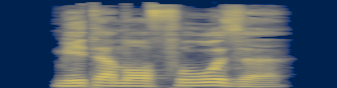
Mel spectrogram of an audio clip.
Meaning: metamorphosis
- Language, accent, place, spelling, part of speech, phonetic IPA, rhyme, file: German, Germany, Berlin, Metamorphose, noun, [ˌmetamɔʁˈfoːzə], -oːzə, De-Metamorphose.ogg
